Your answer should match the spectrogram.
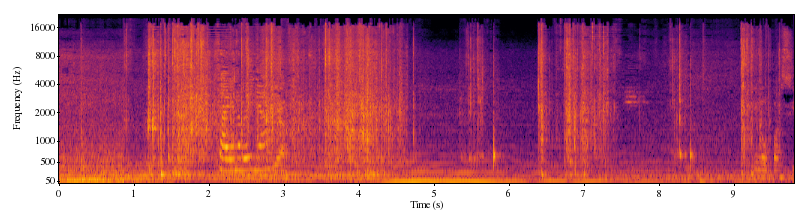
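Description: Ice cubes clatter and crack as they drop into an es teler drink at a street food stall, a burst of sharp clinks followed by a few scattered knocks, with people talking throughout.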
